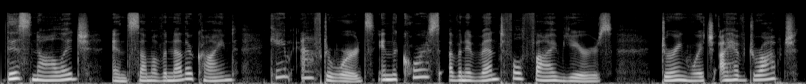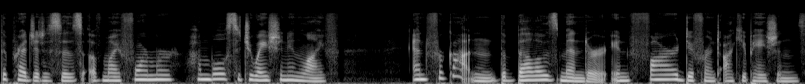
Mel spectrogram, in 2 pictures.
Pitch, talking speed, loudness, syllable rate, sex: 195 Hz, 150 wpm, -20 LUFS, 4.8 syllables/s, female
